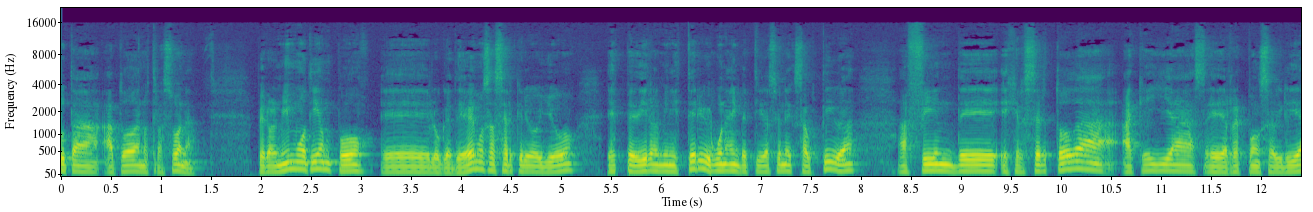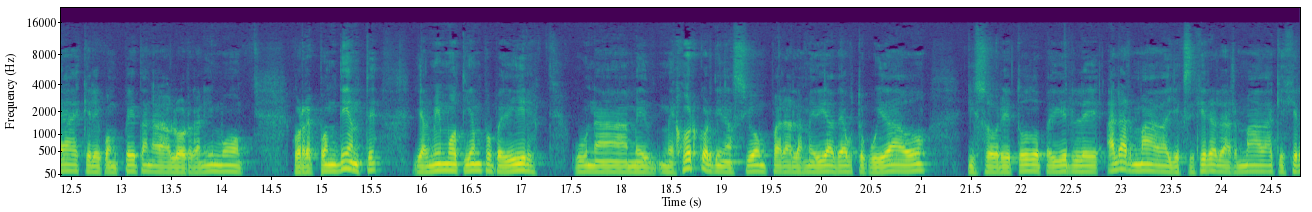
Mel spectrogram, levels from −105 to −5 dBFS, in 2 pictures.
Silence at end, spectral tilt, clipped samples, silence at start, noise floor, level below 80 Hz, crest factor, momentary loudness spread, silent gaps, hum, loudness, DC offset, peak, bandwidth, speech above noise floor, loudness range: 0 s; -8 dB/octave; under 0.1%; 0 s; -48 dBFS; -42 dBFS; 18 dB; 7 LU; none; none; -18 LUFS; under 0.1%; 0 dBFS; 15.5 kHz; 31 dB; 1 LU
